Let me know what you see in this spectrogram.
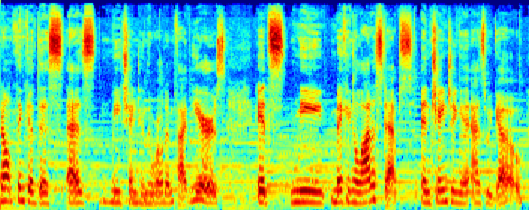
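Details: Adult speaker; normal speech.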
